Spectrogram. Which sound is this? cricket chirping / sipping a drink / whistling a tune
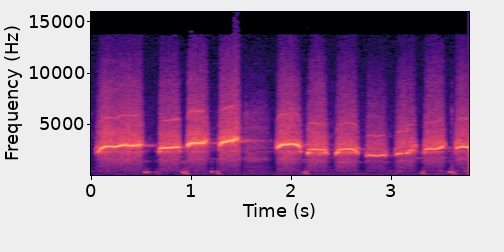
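whistling a tune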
